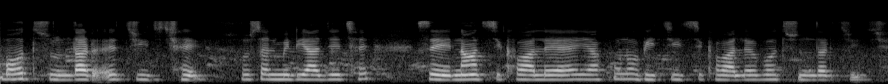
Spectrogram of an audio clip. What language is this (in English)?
Maithili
